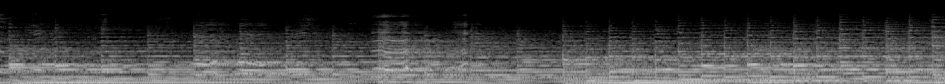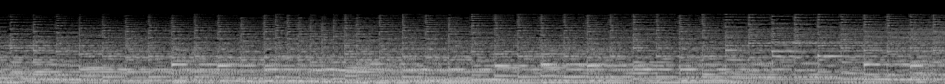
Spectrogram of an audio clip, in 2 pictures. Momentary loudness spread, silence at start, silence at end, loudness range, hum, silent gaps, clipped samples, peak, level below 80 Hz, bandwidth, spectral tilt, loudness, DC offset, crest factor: 3 LU; 0 s; 0 s; 2 LU; none; none; under 0.1%; -6 dBFS; -32 dBFS; 11.5 kHz; -6 dB/octave; -21 LUFS; under 0.1%; 14 dB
